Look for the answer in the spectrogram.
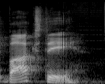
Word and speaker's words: boxty: Irish boxty. – Irish boxty. B-O-X-T-Y. Boxty. – Boxty. – Boxty. – I'm feeling a little boxty. – Boxty. That's how you pronounce it with the accent.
